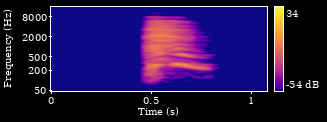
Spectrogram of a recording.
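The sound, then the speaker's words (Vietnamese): One soft, brief cough from a person, a short breathy burst lasting under half a second, alone in otherwise silence. “Phan Trương Ngọc ho khẽ, nói:”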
